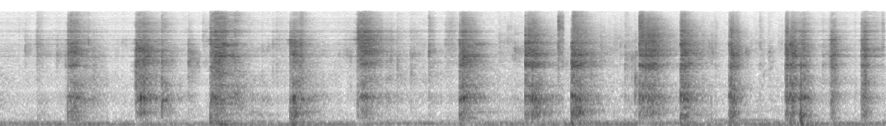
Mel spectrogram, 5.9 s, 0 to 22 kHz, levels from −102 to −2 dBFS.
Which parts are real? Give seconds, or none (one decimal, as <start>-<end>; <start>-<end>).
3.3-5.3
